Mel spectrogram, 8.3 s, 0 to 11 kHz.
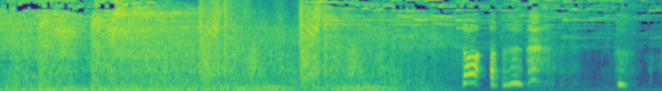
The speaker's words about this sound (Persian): برد آشیل متحد با پایان انفجاری، نتیجه 2-0. یه انفجار، یه انفجار معرکه.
